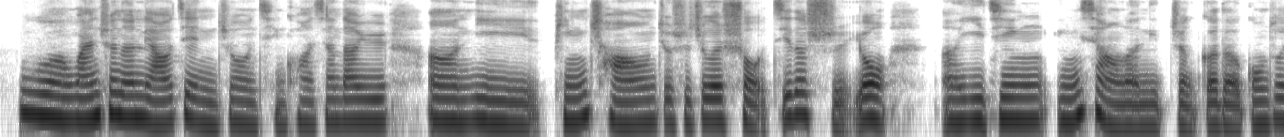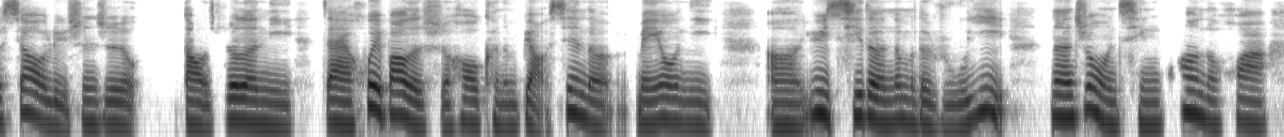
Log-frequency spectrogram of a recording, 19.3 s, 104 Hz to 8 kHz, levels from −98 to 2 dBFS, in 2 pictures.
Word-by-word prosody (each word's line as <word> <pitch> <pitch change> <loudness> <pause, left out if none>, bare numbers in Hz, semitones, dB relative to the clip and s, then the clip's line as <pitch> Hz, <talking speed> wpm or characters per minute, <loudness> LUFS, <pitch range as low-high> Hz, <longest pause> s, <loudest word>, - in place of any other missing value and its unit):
我 205 -4 +4
完 185 +1 +3
全 215 0 +3
能 195 -1 +4
了 165 -2 +1
解 185 0 -2
你 160 -2 -3
这 150 - -12
种 160 -3 -4
情 150 - -10
况。 165 +2 -7
相 170 +1 -5
当 175 0 0
于 175 0 -1 0.3
呃， 175 -1 +1
你， 165 -3 -2
平 180 +2 -1
常 165 -4 -2
就 170 - -6
是 165 0 -7
这 170 +3 -5
个 175 0 +3
手 160 -3 -2
机 195 - -3
的 215 0 +1
使 155 -7 -6
用， 185 -1 +5 0.4
呃， 170 +1 -2
已 175 0 0
经 180 0 0
影 175 +3 +1
响 220 - +1
了 145 -1 0
你 145 0 -4
整 145 0 -6
个 155 - -2
的 150 -1 0
工 160 0 -3
作 180 +1 -2
效 200 +1 +1
率， 155 -4 -2
甚 165 +4 -5
至， 160 -2 -2 0.3
导 155 -3 +2
致 160 +5 -11
了 175 -2 +7
你 150 -2 -3 0.2
在 165 -2 +2
汇 255 - +7
报 215 -3 +6
的 160 -4 +3
时 150 0 -6
候， 165 +2 -1
可 160 - -7
能 145 0 -5
表 - - -1
现 235 -6 +1
得 160 +3 -1
没 160 0 -1
有 175 0 +1
你， 160 -2 -6 0.3
呃， 150 0 -2
预 220 +3 +4
期 205 +1 +1
的 190 -4 +5
那 175 +2 -1
么 175 -2 -2
地 160 - -1
如 145 +1 -4
意。 225 +3 +1 0.3
那 200 -1 +5
这 230 +6 0
种 190 -9 +3
情 155 -1 -4
况 225 +5 +1
的 165 -3 -3
话 160 -1 -3
170 Hz, 240 characters per minute, -22 LUFS, 160-190 Hz, 0.4 s, 了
